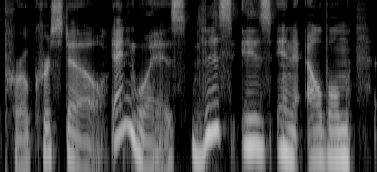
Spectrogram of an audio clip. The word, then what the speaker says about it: Pro Christo: at the name, it is the very first syllables you hear on the album. It says Pro Christo.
